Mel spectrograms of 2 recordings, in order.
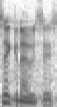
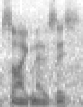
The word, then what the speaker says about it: Psygnosis: And it is pronounced Psygnosis, not Psygnosis.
